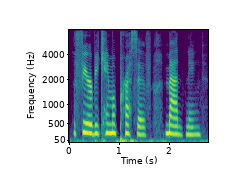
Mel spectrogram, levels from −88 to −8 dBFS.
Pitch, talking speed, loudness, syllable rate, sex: 220 Hz, 110 wpm, -16 LUFS, 5.3 syllables/s, female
